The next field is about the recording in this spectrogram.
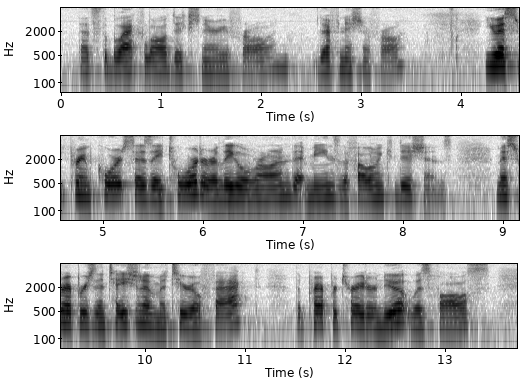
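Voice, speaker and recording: A medium-pitched woman's voice with fairly even intonation and big swings in loudness, on a very clean recording with a silent background. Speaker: accountant presenter. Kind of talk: workshop presentation. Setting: workshop with audience. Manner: fast.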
